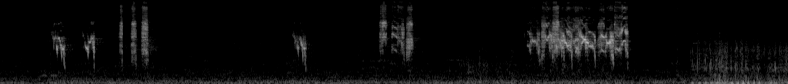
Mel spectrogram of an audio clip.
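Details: Budgie described as happy: several short high chirps, then a dense, scratchy chattering burst lasting about a second, followed by soft background noise.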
